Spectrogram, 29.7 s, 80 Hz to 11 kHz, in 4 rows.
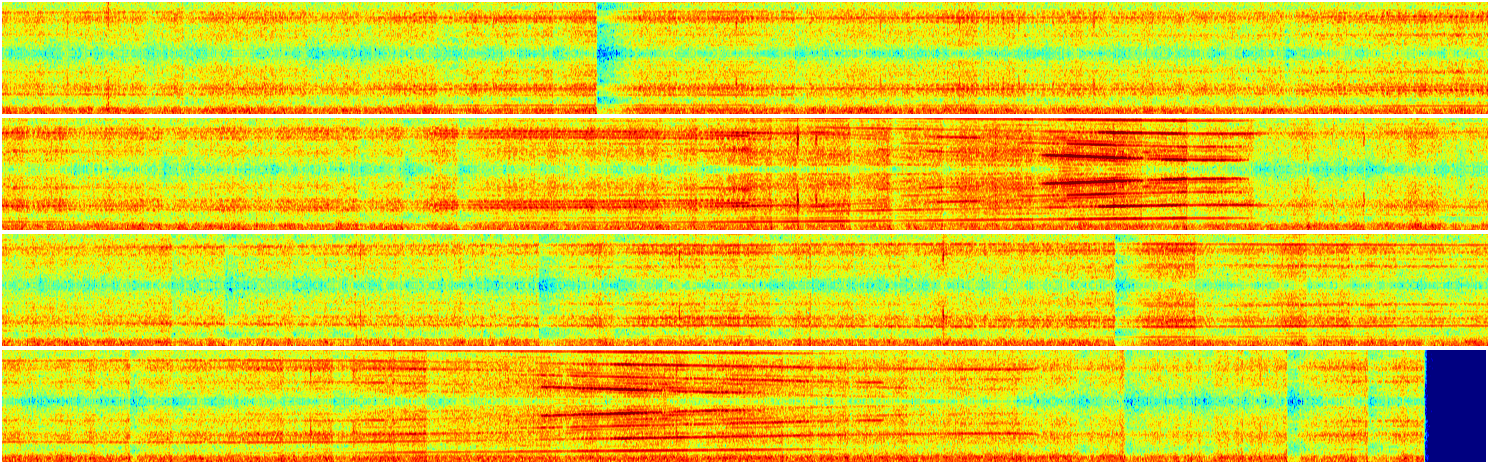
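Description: Heavy wind rush over the camera at speed, with the high whine of the electric bicycle's 28 hp electric motor over it. The whine rises in pitch as the bike accelerates, once about ten seconds in and again about twenty-four seconds in, and drops back after each rise. The sound cuts off suddenly near the end.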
